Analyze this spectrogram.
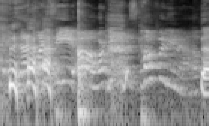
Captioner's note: Gary laughs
